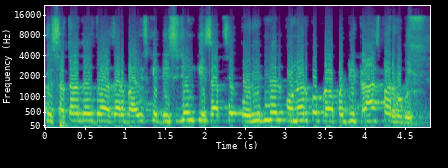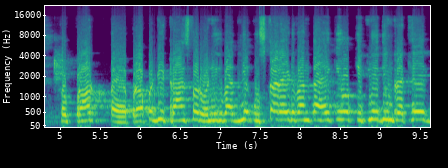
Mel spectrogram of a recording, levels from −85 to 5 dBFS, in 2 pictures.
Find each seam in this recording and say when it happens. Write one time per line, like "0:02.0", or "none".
none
